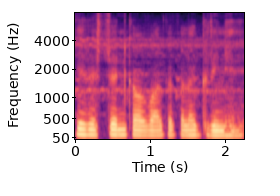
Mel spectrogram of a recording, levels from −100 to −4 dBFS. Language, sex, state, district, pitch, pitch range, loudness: Hindi, male, Arunachal Pradesh, Papum Pare, 115 Hz, 110-120 Hz, -16 LUFS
